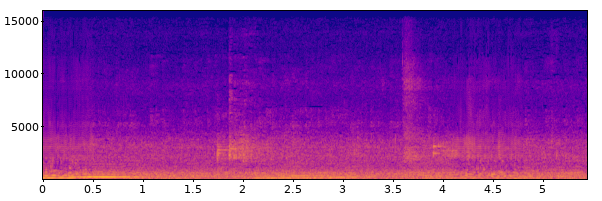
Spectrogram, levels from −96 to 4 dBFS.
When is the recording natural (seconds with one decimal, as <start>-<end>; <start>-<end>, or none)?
0.5-4.1; 4.8-5.4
